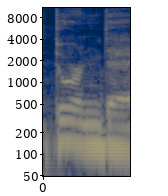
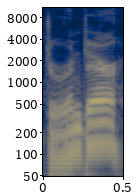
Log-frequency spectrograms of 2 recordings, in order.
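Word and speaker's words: Durendaire: there must be another way to convince houses dorinder and zamail it's hell it's pronounced during their okay so i said to him alas he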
